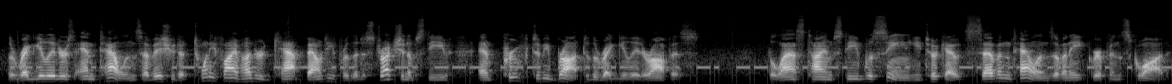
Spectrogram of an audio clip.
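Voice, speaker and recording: Man as a wry, bright wasteland radio announcer. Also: medium pitch, animated, a little fast, dull audio, slight background noise. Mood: wry warning. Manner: wry, advisory. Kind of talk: public service announcement.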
